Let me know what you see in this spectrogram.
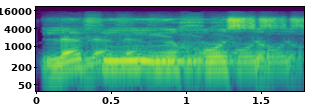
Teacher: خا کو ہمیشہ موٹا کریں گے کیونکہ خا حروف مستعلیہ کے 7 حرفوں میں سے ہے. سین ساکن ہے، پتلی سیٹی جیسی آواز نکلنی چاہیے.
